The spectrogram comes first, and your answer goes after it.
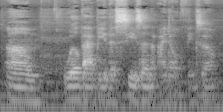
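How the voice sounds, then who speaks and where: With a Western US accent, a man speaks in a very deep, low voice, with noticeable background noise and audible room echo. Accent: American, western US. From Utah. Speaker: sports podcast co-host. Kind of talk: casual chat.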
